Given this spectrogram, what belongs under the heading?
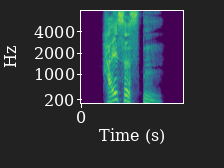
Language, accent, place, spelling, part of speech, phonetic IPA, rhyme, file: German, Germany, Berlin, heißesten, adjective, [ˈhaɪ̯səstn̩], -aɪ̯səstn̩, De-heißesten.ogg
- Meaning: 1. superlative degree of heiß 2. inflection of heiß: strong genitive masculine/neuter singular superlative degree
